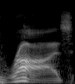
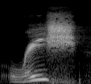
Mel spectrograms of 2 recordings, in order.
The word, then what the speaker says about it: Ra's al Ghul: about this once before it is Roz it is not race or any of that other [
